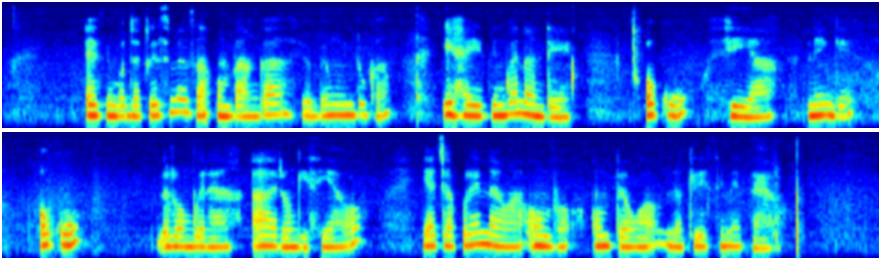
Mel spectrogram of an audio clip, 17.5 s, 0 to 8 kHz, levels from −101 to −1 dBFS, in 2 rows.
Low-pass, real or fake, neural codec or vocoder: 7.2 kHz; real; none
